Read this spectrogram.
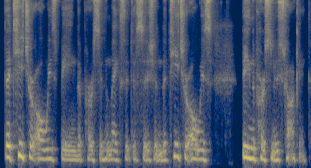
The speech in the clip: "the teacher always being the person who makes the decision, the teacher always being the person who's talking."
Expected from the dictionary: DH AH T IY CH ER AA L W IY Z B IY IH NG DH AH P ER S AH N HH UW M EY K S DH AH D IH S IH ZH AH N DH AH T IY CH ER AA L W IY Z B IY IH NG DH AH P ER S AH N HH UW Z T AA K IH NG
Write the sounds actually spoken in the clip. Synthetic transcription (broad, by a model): DH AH T IY CH ER AA L W IY Z B IY IH NG DH AH P ER S AH N HH UW M EY K S DH AH D IH S IH ZH AH N DH AH T IY CH ER AA L W IY Z B IY IH NG DH AH P ER S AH N HH UW Z T AA K IH NG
